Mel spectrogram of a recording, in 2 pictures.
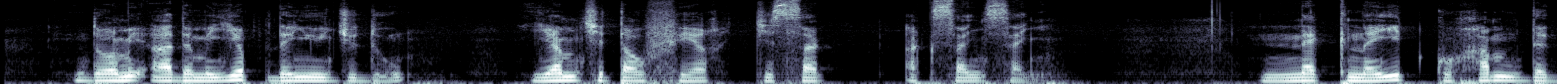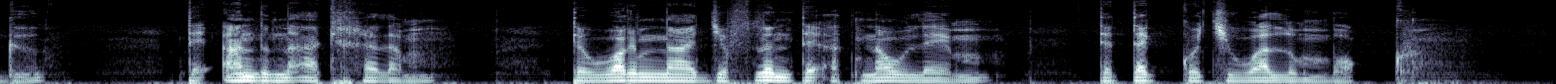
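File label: udhr wo, Wolof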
